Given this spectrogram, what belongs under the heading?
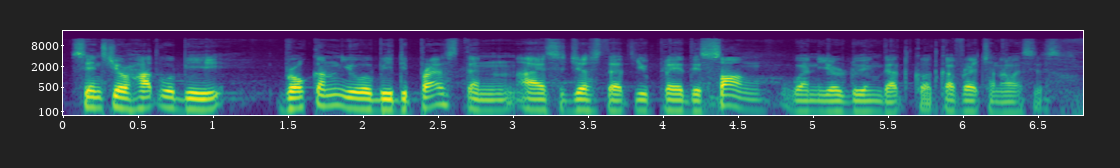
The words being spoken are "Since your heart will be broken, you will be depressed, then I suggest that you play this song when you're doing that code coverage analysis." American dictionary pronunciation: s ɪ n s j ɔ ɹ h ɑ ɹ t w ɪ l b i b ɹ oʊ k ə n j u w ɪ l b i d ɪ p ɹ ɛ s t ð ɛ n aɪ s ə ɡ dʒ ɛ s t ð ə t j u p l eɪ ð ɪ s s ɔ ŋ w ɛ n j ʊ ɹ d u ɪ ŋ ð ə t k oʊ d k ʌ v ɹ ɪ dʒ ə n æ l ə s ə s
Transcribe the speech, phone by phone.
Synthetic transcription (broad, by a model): s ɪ n s j ɔ ɹ h ɑ ɹ t w ɪ l b i b ɹ oʊ k ə n j u w ɪ l b i d ɪ p ɹ ɛ s t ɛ n aɪ s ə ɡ dʒ ɛ s t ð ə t j u p l eɪ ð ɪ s s ɔ ŋ w ɛ n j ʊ ɹ d u ɪ ŋ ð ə t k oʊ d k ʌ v ɹ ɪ tʃ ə n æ l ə s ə s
